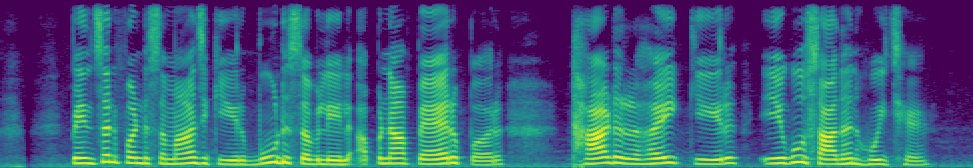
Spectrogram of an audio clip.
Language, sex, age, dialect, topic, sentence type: Maithili, female, 18-24, Bajjika, banking, statement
